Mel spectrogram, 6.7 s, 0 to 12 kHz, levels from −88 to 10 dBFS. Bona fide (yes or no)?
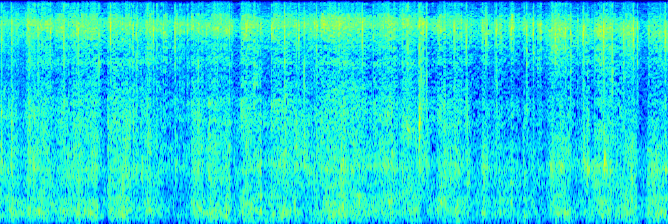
no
